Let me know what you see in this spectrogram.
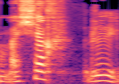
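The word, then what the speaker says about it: משיח: 히브리어로는 마시아크입니다. 그리스어로 번역하면 크리스토스입니다. 그리스어에서 영어로 번역되면서 크라이스트, 그리스도가 된 것입니다. 메시아는 히브리어 마시아크를 영어식으로 발음한 것입니다.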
